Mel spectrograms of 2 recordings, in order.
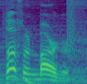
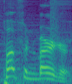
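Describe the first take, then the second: First: The last part sounds like 'barger'. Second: The last part sounds like 'burger'. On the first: The speaker calls it right. "but Barger" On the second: The speaker calls it wrong. "I say burger"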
